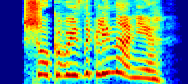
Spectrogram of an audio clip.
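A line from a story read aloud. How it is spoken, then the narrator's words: Shrieked. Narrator (Russian): взвизгнула я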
